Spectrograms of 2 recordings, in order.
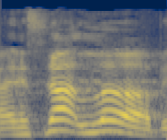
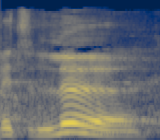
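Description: First: Said in the usual way. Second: "love" said as "luv" with the v dropped, lower; slangy love; slang pronunciation. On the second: Shown as a demonstration. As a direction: clip "love" to "lu".

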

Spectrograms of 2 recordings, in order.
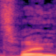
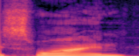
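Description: First: "Swin" with a short i, rhyming with "win"; "Swin" as in "swim" but ending in n; common pronunciation of Swin. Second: "Swine" with a long i, rhyming with "wine"; "Swine" pronounced just like the word for a pig; actual pronunciation of Swine. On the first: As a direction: say "Swin" with the vowel of "sit". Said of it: "everyone pronounces it Swin". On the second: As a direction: say "Swine" with the vowel of "eye". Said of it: "it's actually Swine". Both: Shown as a demonstration.

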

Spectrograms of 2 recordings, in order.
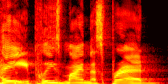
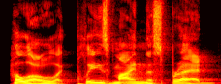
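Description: First: Slow, higher hyped announcement; Gary Vee impression. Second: Slow, calm transit announcement; calm announcer voice. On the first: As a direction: push it like a pumped motivator. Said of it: "I can't do a Gary Vee impression". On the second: Retold or imitated. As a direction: read it like a subway notice. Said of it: "but he's like".

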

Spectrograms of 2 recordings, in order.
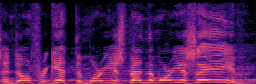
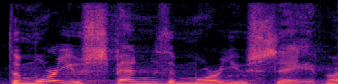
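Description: First: Higher and louder, a pushy sales pitch; a light mock salesman hyping the deal; salesman's pitch. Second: A slow, dreamy take on the sales line; savoring the slogan. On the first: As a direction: sell it like a slick car salesman. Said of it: "and then he also said this". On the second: Shown as a demonstration. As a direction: roll the slogan slowly, half-convinced. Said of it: "Man, that sounds good".

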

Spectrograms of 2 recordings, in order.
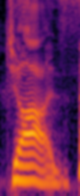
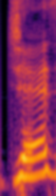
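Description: First: ג'אז said as jaz, open a vowel; ג'אז with a broad a; accented jazz. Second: ג'אז said as jez, English style; ג'אז with an English e vowel; English jazz. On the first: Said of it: "היא תגיד ג'אז". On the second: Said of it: "היא לא תגיד ג'אז". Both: Retold or imitated.

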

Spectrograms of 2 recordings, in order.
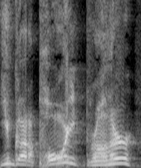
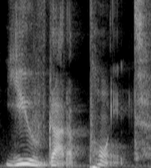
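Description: First: High, strained wrestler impression; Macho Man Randy Savage. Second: Slow, measured, lightly forceful voice; forceful Rachel. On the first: Rachel's line redone as macho Rachel, wrestler voice. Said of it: "Macho Man Randy Savage might have been". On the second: Acted. Rachel the warrior conceding to her friend, mildly forceful. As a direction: say it slowly with a hint of force. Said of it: "She's forceful. That's what I'm imagining".

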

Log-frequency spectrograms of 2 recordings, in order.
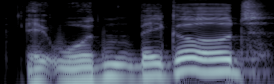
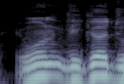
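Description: First: Dragged slowly, a bit higher; wry slow repeat of the verdict; slow drawn-out repeat. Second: Said in the usual way. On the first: Real, not acted. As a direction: stretch it out with mock gravity.

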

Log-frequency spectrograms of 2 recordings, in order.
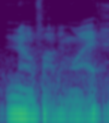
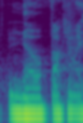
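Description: First: Low, hushed stunned disbelief; muttered disbelief. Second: Loud, stunned disbelief. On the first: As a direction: breathe it out under your breath. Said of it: "And I'm like". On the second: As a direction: blurt it out in shock. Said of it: "So I was just like". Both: Retold or imitated.

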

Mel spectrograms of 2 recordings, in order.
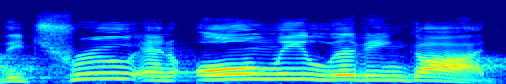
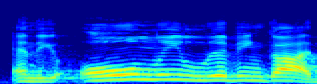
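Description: First: Louder, slower, stress on only; hammered-home repetition; emphatic repeat. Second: Said in the usual way. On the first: Shown as a demonstration. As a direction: lean into only and stretch it out.

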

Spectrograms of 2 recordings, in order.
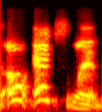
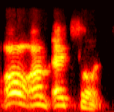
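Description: First: Bright, much higher chirpy "Oh, excellent"; forced cheer. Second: A lighter, slightly raised cheery reply; mild forced cheer. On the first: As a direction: put on a cheery mask, pitched way up. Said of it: "And my response is". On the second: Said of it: "That's what I was taught to say". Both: Retold or imitated.

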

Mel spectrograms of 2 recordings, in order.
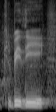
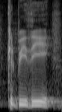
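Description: The two takes are said the same way.

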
